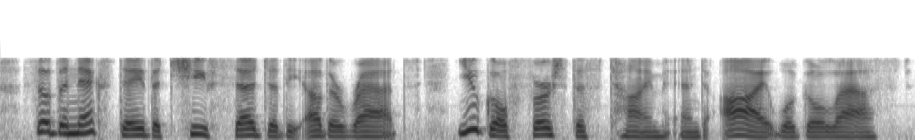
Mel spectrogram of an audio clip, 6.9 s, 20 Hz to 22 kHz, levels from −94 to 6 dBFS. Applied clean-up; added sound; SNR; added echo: none; none; none; none.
